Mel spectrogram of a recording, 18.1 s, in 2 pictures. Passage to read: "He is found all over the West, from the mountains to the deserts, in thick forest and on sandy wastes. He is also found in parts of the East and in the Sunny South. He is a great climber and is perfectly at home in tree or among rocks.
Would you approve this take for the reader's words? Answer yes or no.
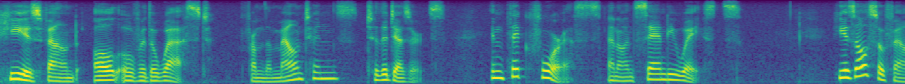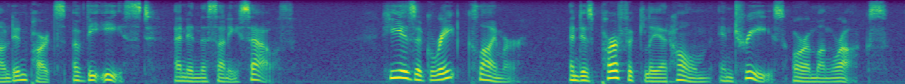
no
